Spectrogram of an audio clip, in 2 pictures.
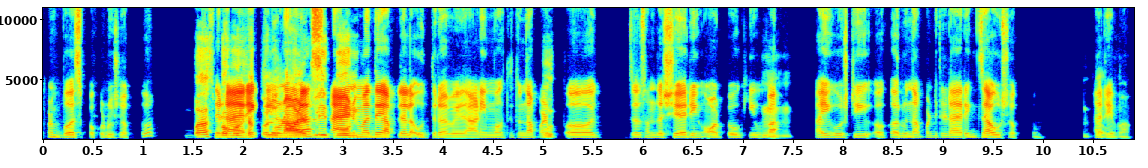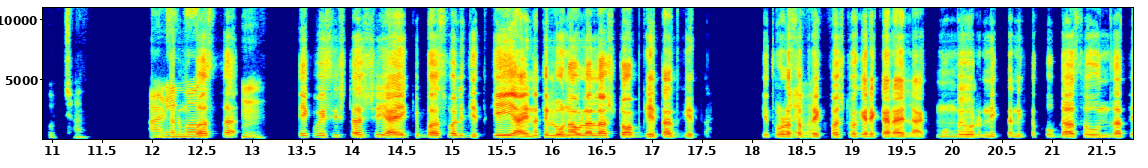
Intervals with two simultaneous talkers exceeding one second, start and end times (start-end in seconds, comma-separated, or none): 1.7-3.2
